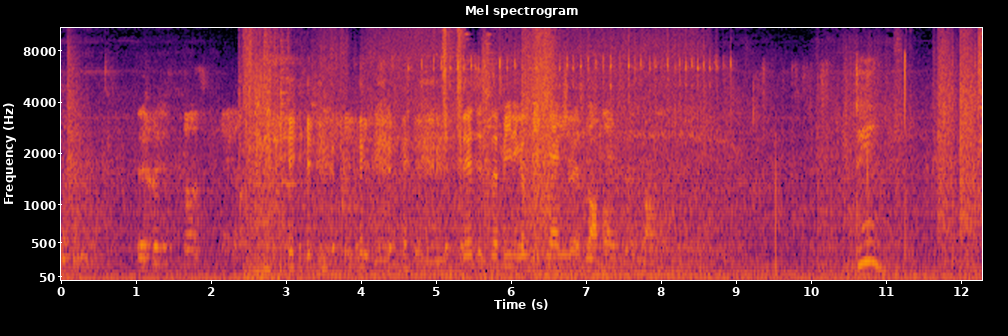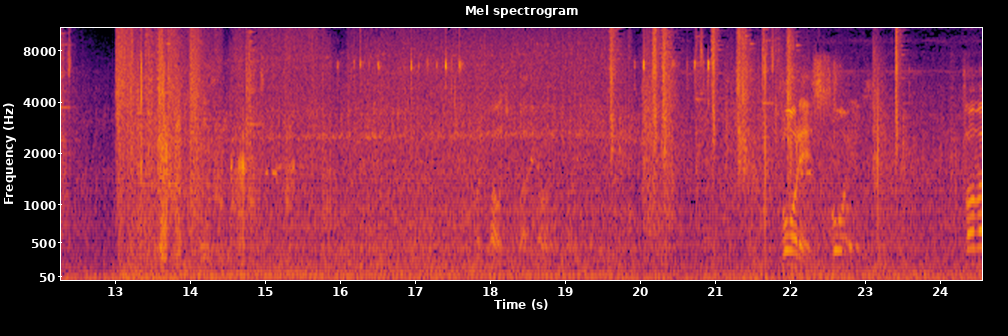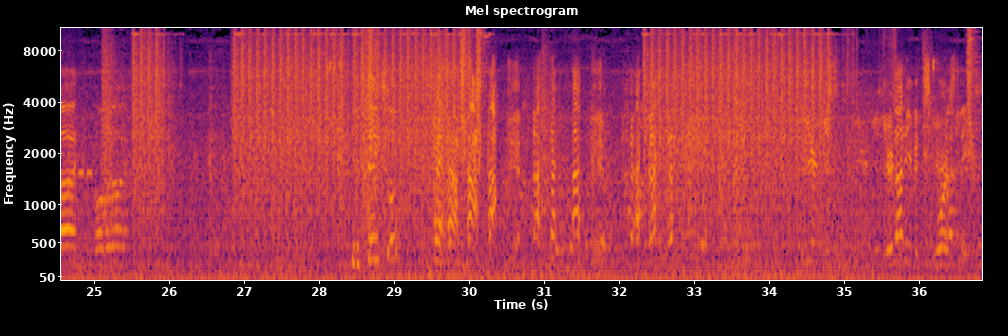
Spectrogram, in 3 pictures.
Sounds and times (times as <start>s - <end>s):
Artillery fire: 2.4s - 3.2s, 11.7s - 12.3s, 13.0s - 14.4s, 26.8s - 30.2s.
